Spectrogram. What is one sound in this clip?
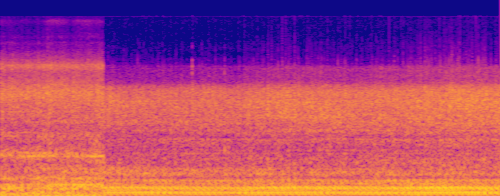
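A diesel locomotive engine drones steadily as it approaches.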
